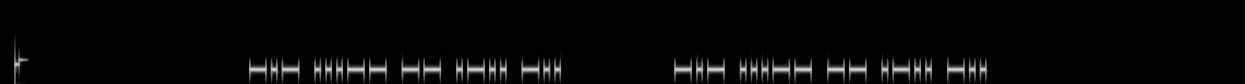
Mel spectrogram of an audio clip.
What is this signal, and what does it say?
Morse code, heard as a keyed tone, about 22 wpm, 700 Hz. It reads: K3MLD K3MLD
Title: USA Call Signs - 5 Characters - Repeated 2x - 22wpm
